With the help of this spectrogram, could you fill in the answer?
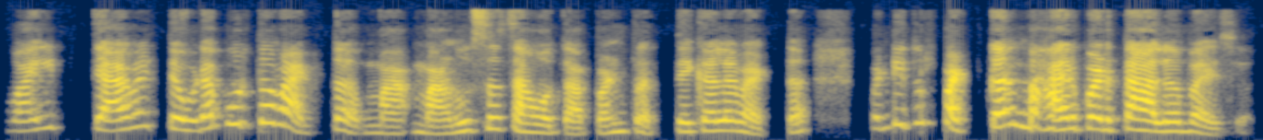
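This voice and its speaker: Woman in her thirties, live motivational speaker, chatty and engaging, pitched a bit high. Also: a little fast, dull audio. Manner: lively, chatty, frequent check-ins with the audience. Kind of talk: live motivational talk to an audience.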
